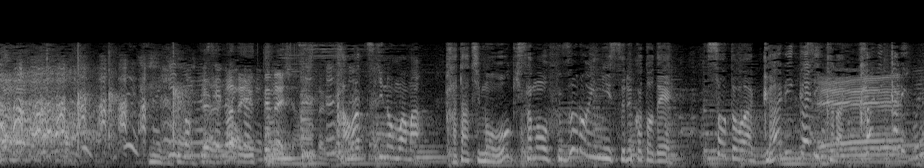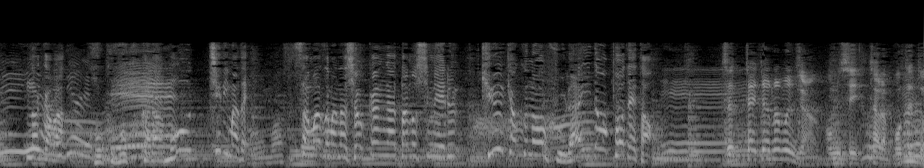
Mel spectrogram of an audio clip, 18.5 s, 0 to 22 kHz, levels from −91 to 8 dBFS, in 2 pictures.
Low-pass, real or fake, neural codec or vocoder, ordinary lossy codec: none; real; none; none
